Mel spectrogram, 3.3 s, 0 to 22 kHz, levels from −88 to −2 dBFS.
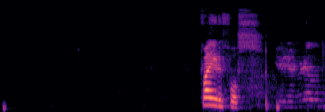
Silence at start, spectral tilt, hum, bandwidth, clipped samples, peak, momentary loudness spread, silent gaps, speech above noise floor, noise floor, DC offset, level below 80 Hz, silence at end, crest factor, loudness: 2.05 s; -3 dB/octave; none; 15.5 kHz; under 0.1%; -12 dBFS; 21 LU; none; 58 dB; -89 dBFS; under 0.1%; -88 dBFS; 0.15 s; 24 dB; -29 LUFS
